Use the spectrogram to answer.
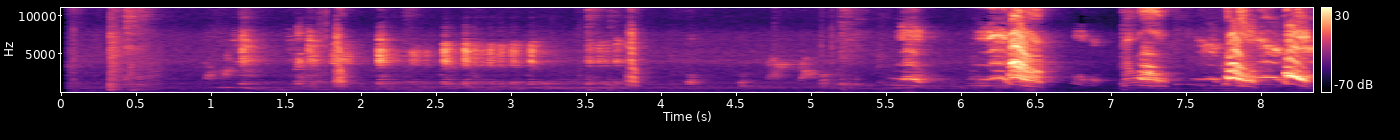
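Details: White-crested laughingthrush, called bồ chao, singing after eating a gecko, which is said to set it singing and dancing all day; varied phrases of sustained whistled notes, then loud harsh rising and falling bursts near the end.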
